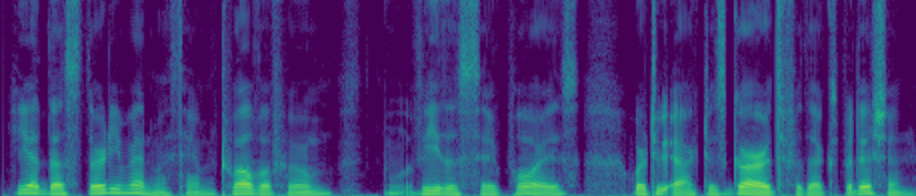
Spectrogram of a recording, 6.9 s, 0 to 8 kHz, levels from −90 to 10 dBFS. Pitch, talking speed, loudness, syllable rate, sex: 115 Hz, 185 wpm, -18 LUFS, 4.7 syllables/s, male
